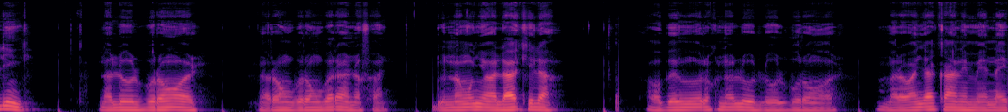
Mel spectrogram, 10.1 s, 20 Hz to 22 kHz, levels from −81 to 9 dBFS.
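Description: Listening closely to the speech, nothing stood out as a technical problem at any point.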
